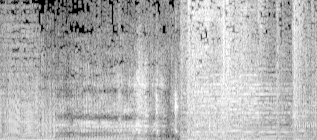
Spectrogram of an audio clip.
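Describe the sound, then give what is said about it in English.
Hyenas and wild pigs call out in rough, growling cries that rise and fall, with a harsh burst midway, over a steady humming tonal backdrop of a remixed music track. No one speaks. “it sounds like the hyenas and the wild pigs that are in there are almost musical collaborators.”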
